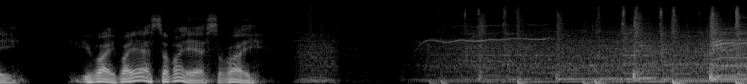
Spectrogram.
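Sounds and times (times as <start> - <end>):
speech: 0.0 - 2.7
background music with pulsing beat and high melody: 4.3 - 7.4.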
